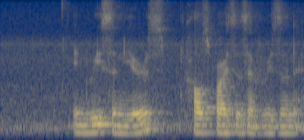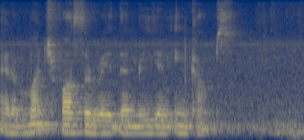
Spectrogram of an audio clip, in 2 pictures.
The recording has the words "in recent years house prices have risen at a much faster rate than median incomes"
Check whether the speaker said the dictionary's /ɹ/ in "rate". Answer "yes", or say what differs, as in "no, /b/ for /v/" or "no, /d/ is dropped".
yes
